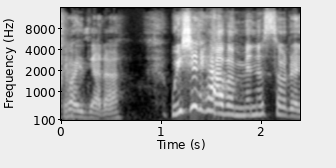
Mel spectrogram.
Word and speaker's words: Wayzata: It's Wayzata. We should have a Minnesota name day where I have you guys pronounce names from here.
